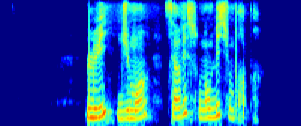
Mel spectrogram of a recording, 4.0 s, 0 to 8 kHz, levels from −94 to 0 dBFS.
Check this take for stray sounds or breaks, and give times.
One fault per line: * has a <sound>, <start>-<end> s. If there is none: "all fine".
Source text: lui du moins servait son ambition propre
all fine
